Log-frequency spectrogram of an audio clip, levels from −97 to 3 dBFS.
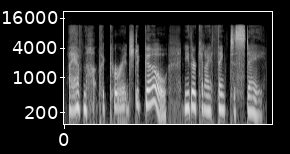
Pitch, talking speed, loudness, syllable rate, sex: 235 Hz, 190 wpm, -18 LUFS, 4.8 syllables/s, female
